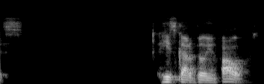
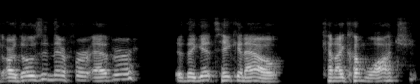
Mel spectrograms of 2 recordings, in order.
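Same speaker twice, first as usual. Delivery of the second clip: higher, curious reading of the chat message; reading a cute question; 7 semitones higher than usual. Retold or imitated. Reading out a chatter's curious questions in a lightly cute voice. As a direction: read it like an eager kid asking. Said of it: "She's like".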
